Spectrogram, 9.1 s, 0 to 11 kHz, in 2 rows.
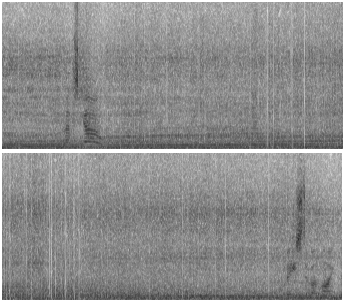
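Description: A 2011 Aprilia Tuono V4R motorcycle ridden on the road, its V4 engine revving up through rising pitch sweeps, loud and close under rushing wind noise.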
